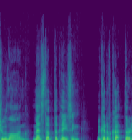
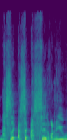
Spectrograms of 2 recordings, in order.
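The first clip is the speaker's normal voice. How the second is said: put-on southern rooster voice, much higher; 6 semitones higher than usual. Comparing a southern accent to a character with the others, do a Foghorn Leghorn voice. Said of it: "Foghorn Leghorn".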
